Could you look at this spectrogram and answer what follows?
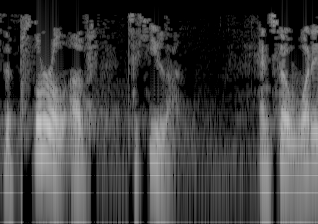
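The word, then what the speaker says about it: Tehillah (תהלה): Next word is H8416, and it is pronounced Tehillah, with a little more H. I can never do the Hebrew H. I can't do it. It's Tehillah. Sounds like tequila if I say it like that. It's not tequila.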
